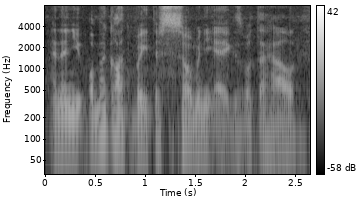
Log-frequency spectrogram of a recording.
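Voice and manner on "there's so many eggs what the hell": ordinary talk, nothing marked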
